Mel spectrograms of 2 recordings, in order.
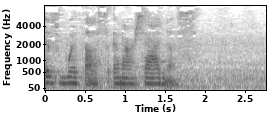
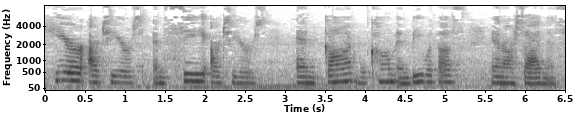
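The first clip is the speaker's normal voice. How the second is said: ordinary talk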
